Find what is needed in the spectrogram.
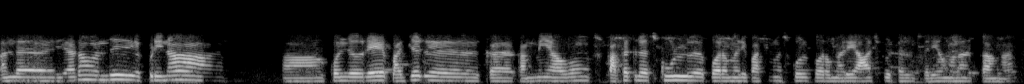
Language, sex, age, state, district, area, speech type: Tamil, male, 18-30, Tamil Nadu, Thanjavur, rural, conversation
